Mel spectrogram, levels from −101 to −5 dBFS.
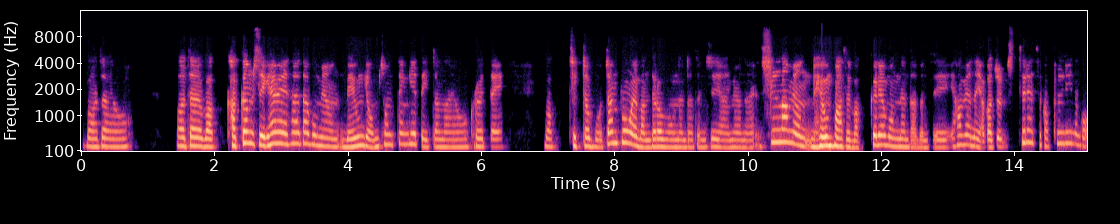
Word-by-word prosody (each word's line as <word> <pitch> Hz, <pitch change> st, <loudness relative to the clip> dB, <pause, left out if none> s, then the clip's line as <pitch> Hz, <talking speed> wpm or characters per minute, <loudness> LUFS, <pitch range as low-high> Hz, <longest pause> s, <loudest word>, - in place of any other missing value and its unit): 맞아요, 205 Hz, -1 st, -3 dB, 0.7 s
맞아요. 220 Hz, -1 st, +3 dB
막 200 Hz, -1 st, +2 dB
가끔씩 255 Hz, 0 st, +4 dB
해외에 280 Hz, +2 st, +4 dB
살다 280 Hz, 0 st, 0 dB
보면 210 Hz, -6 st, -2 dB
매운 210 Hz, +5 st, +3 dB
게 225 Hz, -, +2 dB
엄청 215 Hz, +7 st, -2 dB
땡길 270 Hz, -1 st, -2 dB
때 200 Hz, -, -4 dB
있잖아요. 190 Hz, 0 st, -5 dB
그럴 205 Hz, -1 st, -2 dB
때 195 Hz, 0 st, -6 dB, 0.6 s
막 200 Hz, -1 st, -4 dB, 0.2 s
직접 220 Hz, -1 st, 0 dB
뭐 190 Hz, -1 st, -4 dB
짬뽕을 290 Hz, -1 st, +2 dB
만들어 195 Hz, +1 st, +1 dB
먹는다든지 190 Hz, +1 st, -4 dB
아니면은 185 Hz, 0 st, -7 dB
신라면 295 Hz, -3 st, +2 dB
매운맛을 215 Hz, -1 st, +6 dB
막 175 Hz, -1 st, -5 dB
끓여 245 Hz, 0 st, +3 dB
먹는다든지 195 Hz, -3 st, -4 dB
하면은 245 Hz, -4 st, -2 dB
약간 185 Hz, +1 st, -1 dB
좀 205 Hz, -1 st, -3 dB
스트레스가 295 Hz, -5 st, -4 dB
풀리는 285 Hz, -2 st, -5 dB
것 220 Hz, -, -6 dB
210 Hz, 320 characters per minute, -22 LUFS, 195-250 Hz, 0.7 s, 매운맛을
